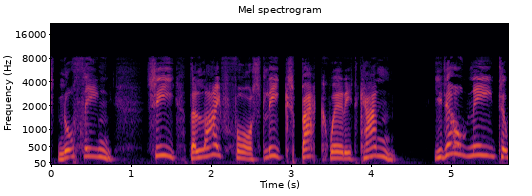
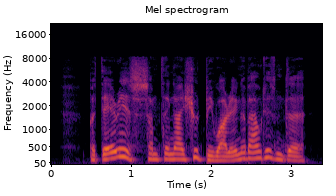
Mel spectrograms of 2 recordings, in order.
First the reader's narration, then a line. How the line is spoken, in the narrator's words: he said flatly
